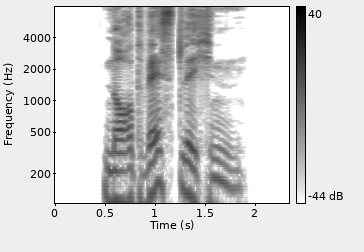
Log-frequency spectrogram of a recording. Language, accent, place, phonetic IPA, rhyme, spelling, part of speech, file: German, Germany, Berlin, [nɔʁtˈvɛstlɪçn̩], -ɛstlɪçn̩, nordwestlichen, adjective, De-nordwestlichen.ogg
- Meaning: inflection of nordwestlich: 1. strong genitive masculine/neuter singular 2. weak/mixed genitive/dative all-gender singular 3. strong/weak/mixed accusative masculine singular 4. strong dative plural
